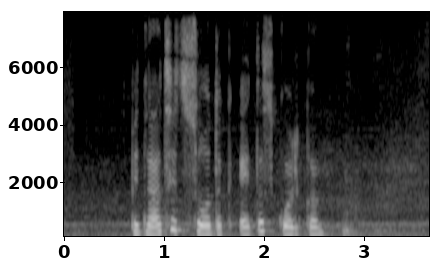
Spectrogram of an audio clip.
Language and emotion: Russian, neutral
